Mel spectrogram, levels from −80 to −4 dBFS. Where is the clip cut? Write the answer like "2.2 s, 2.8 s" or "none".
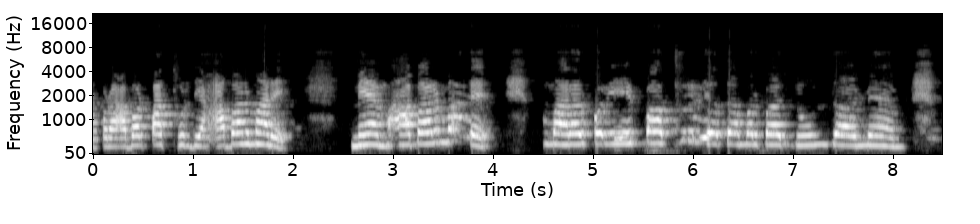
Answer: none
